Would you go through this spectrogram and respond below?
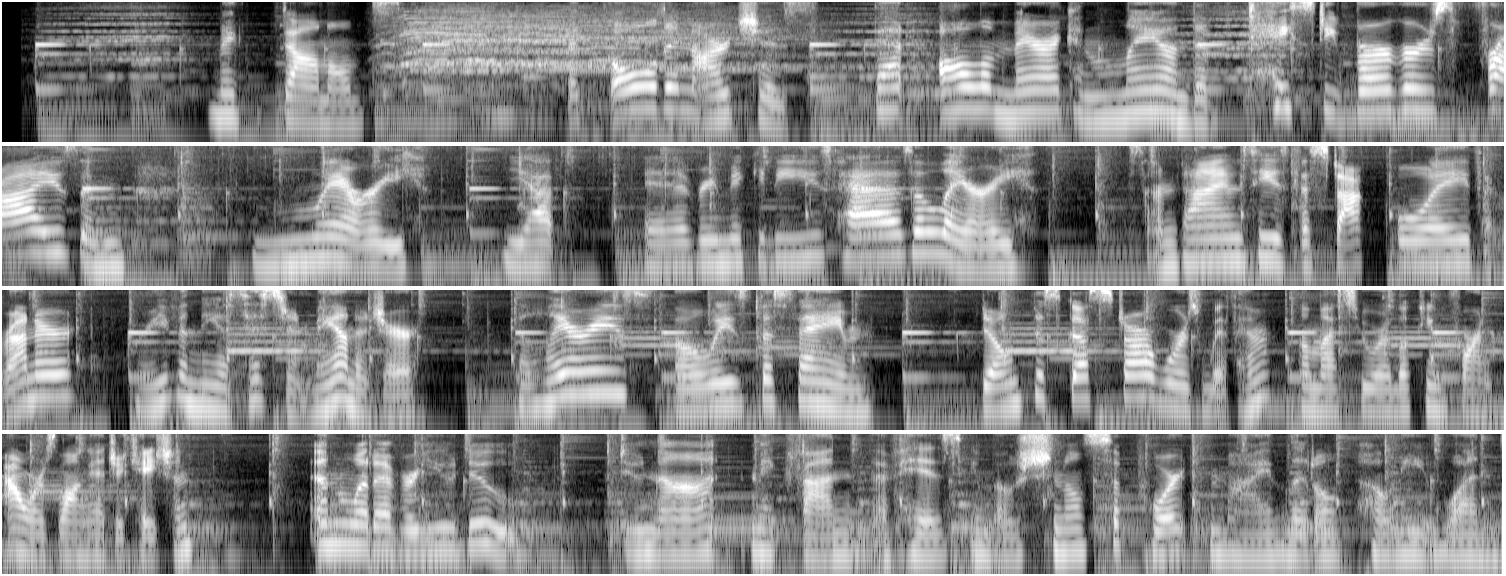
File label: e-learning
